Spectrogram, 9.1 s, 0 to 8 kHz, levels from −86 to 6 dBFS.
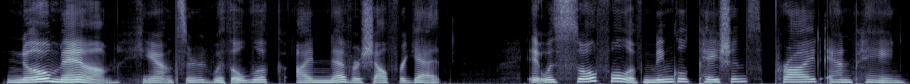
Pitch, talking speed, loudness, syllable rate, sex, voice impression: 210 Hz, 140 wpm, -20 LUFS, 3.8 syllables/s, female, feminine, slightly adult-like, slightly intellectual, slightly calm, slightly sweet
